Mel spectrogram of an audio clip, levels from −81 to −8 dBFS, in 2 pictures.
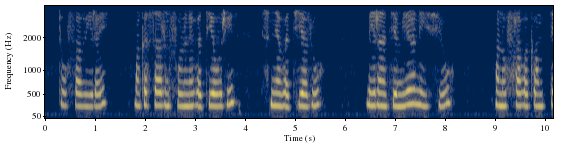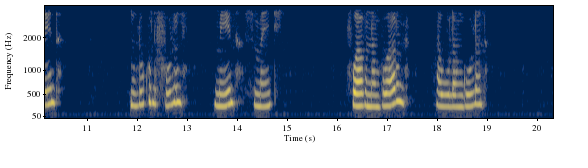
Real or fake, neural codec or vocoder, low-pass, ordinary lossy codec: real; none; 3.6 kHz; AAC, 24 kbps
